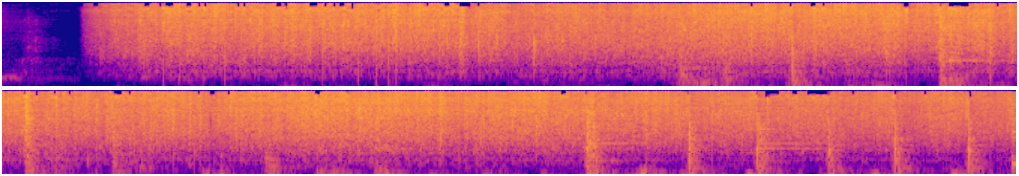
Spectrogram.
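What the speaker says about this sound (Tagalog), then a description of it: "magigisa na ako" After a brief silence, onions hit a hot pan and begin sautéing with a continuous crackling sizzle, punctuated by frequent scraping and tapping of a utensil stirring them, close and steady.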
